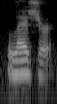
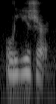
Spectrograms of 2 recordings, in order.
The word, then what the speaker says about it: leisure: talk about leisure tourism in british english we pronounce this word as leisure while in american english we call that leisure tourism on the other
